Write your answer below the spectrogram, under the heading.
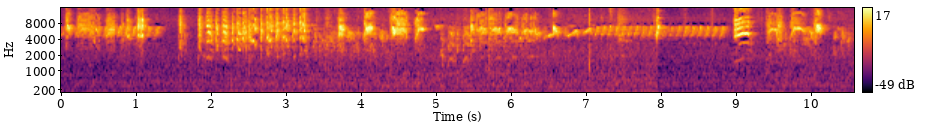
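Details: Crimson sunbird singing a 'gacor' lure song for quiet birds. High squeaky chirps and rapid trills come in bursts separated by brief pauses, including a sustained buzzy high trill near the middle.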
